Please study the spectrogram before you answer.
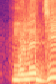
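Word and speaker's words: منجی: तो ज्यादा जो प्रोनाउंसिएशन हमारे पास दुरुस्त है वो मुंजी लफ्ज है, मगर ज्यादा मुनजी भी चलता है।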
